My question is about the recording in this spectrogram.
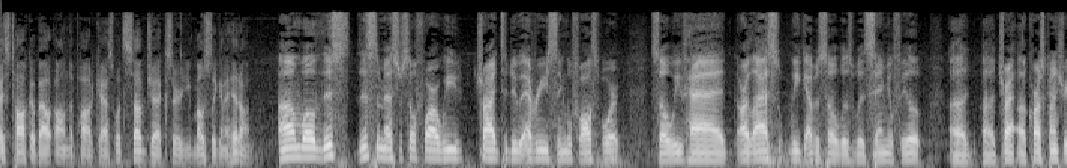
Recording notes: Live from the Albuquerque Dukes Store.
